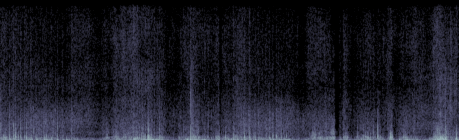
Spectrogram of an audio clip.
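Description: Fingertips and short nails scratch and rub the light grey woven fabric of a soft, padded upholstered sofa armrest, held close to the microphone. The result is a steady, muffled rustling and scraping that sits mostly in the low range, with brief brighter scratchy accents throughout.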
